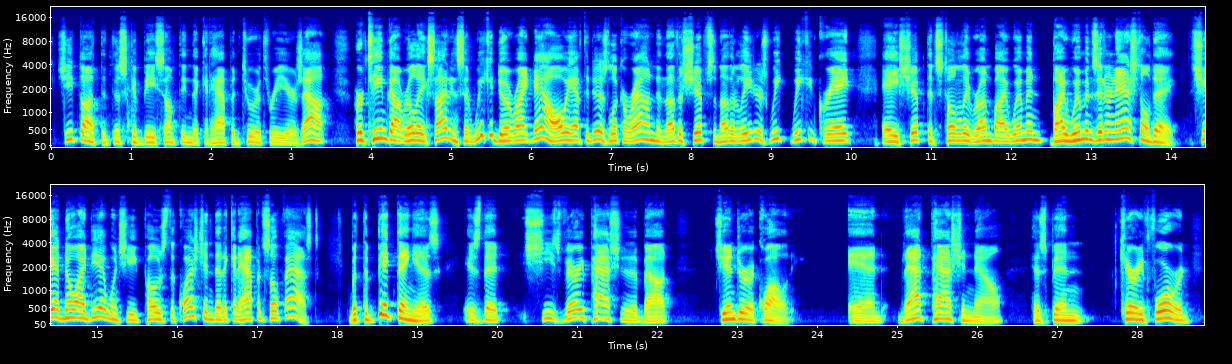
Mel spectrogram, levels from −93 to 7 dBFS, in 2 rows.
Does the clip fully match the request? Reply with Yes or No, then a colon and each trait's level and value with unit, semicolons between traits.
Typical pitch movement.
No: wide, 5.7 semitones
